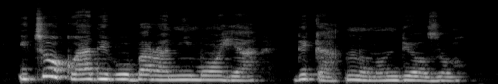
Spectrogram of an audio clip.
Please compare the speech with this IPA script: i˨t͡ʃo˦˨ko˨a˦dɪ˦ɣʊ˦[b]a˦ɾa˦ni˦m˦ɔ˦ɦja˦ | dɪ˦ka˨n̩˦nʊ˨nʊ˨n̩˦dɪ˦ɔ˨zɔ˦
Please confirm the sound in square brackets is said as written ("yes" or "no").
yes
